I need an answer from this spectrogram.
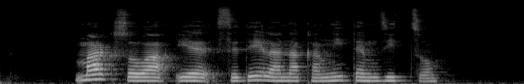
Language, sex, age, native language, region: Slovenian, female, 30-49, Slovenian, Carinthia region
